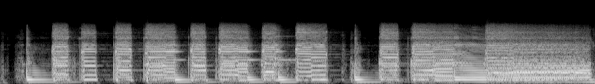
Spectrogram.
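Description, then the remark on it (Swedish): Electric guitar through a Tube Screamer overdrive pedal with the drive set low, playing a quick run of short, choppy chord stabs before letting one gritty chord ring out. “Jag, test, jag vrider ner driven här bara så ja, kan man ja, höra hur ja. den låter.”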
